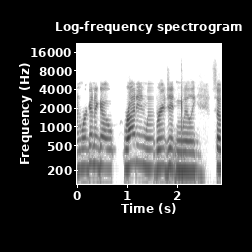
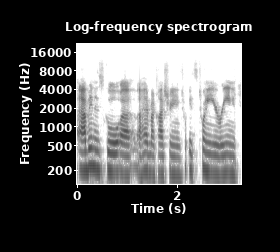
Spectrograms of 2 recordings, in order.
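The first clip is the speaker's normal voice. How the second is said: ordinary talk, nothing marked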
